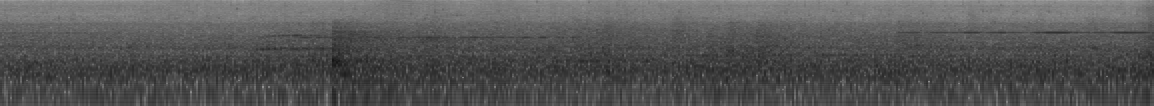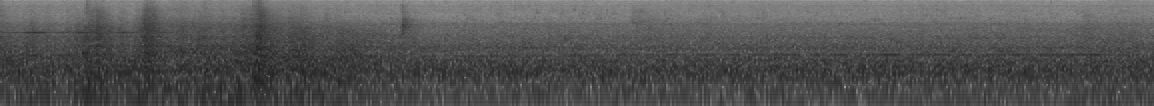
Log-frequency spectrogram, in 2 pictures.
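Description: Portable butane cassette stove's gas burner running with a steady hiss, with a sharp click about three seconds in and a few more clicks some ten seconds later.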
